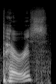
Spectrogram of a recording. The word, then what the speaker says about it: Paris: make it better like paris i will call it well i would call it paris as opposed to pari right so you're welcome para sounds way better then how would you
